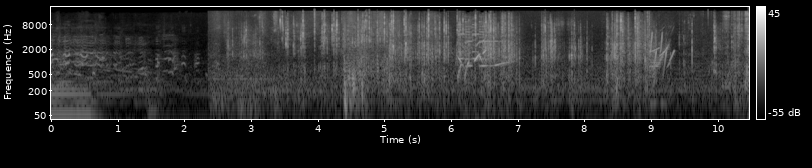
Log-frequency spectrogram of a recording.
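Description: Clear plastic bag of cereal and milk crinkling and rustling as a spoon scoops cereal out of it, with crunching. The crackling starts about two seconds in and keeps on as dense, irregular clicks.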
